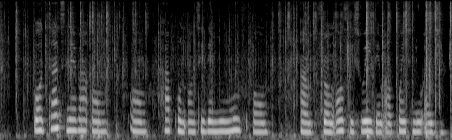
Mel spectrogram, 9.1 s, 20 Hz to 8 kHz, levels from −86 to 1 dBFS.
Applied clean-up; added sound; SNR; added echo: none; Computer keyboard; 15 dB; none.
